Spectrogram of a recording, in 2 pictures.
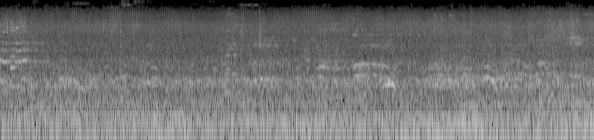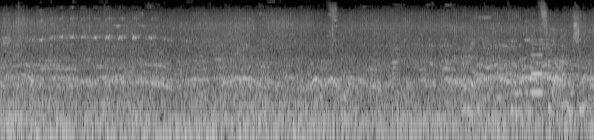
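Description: A large crowd shouts and cheers in the distance outdoors.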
